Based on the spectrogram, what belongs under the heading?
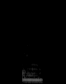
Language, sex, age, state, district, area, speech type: Manipuri, male, 30-45, Manipur, Kangpokpi, urban, conversation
